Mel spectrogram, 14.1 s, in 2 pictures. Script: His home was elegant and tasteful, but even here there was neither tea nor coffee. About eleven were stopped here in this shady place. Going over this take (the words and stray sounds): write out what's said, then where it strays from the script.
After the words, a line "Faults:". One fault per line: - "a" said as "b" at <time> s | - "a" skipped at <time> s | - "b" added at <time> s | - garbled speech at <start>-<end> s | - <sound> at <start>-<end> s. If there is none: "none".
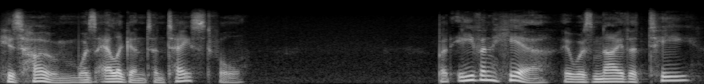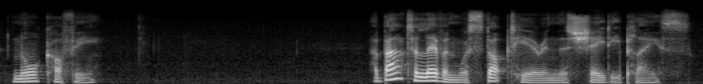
His home was elegant and tasteful, but even here there was neither tea nor coffee. About eleven were stopped here in this shady place.
Faults:
none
